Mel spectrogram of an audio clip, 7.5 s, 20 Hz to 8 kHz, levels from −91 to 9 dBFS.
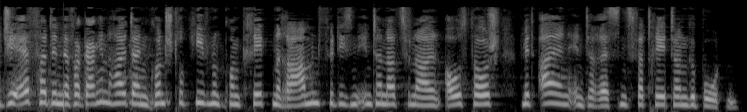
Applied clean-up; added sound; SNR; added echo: neural mask model DeepFilterNet 3.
